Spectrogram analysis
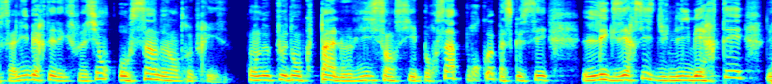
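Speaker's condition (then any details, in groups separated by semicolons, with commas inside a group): No condition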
